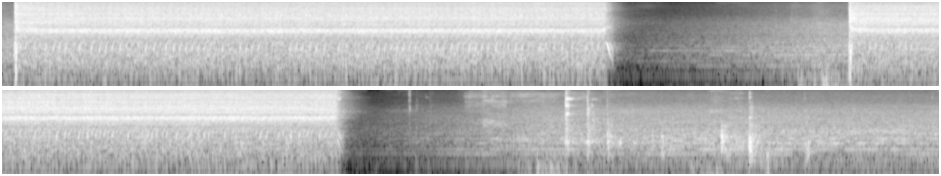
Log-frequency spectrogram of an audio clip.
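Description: Air-powered ratchet spinning a steam locomotive throttle valve in its seat to lap the valve faces in with coarse valve grinding compound: two runs of steady air-motor whir and hiss, about six seconds and then about four, with a short pause between. Near the end, a few light clicks and knocks.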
